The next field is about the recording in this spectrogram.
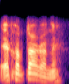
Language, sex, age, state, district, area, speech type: Assamese, male, 45-60, Assam, Charaideo, rural, conversation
